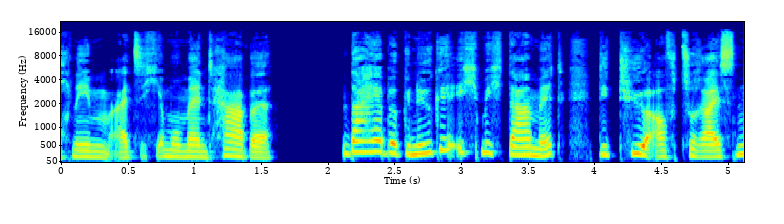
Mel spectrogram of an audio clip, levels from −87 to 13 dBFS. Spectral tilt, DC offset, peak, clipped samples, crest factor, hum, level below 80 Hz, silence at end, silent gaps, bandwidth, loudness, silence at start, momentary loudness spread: -4.5 dB/octave; under 0.1%; -4 dBFS; under 0.1%; 20 dB; none; -70 dBFS; 0 s; 1.64-2.11 s; 17 kHz; -23 LUFS; 0 s; 8 LU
